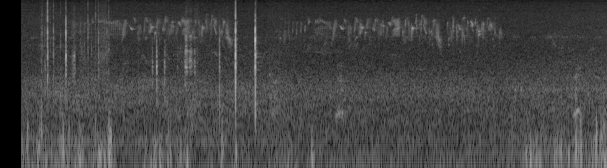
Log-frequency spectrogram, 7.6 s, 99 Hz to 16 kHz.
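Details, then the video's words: A European serin sings from tree branches on 2 June 2019 in Zamudio, Txorierri, Bizkaia, a rapid, very high, glassy jingle running unbroken for about five seconds, over low rumbling background noise and a few sharp clicks. "Verdecillo cantando en las ramas"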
